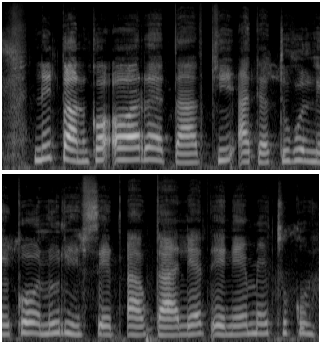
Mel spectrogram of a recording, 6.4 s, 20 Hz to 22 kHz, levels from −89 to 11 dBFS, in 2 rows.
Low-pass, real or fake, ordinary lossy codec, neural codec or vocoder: none; fake; none; codec, 44.1 kHz, 3.4 kbps, Pupu-Codec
